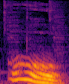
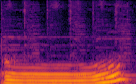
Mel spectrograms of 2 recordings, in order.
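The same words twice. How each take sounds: First: It is said with the fourth Mandarin tone. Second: It is said with the third Mandarin tone.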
